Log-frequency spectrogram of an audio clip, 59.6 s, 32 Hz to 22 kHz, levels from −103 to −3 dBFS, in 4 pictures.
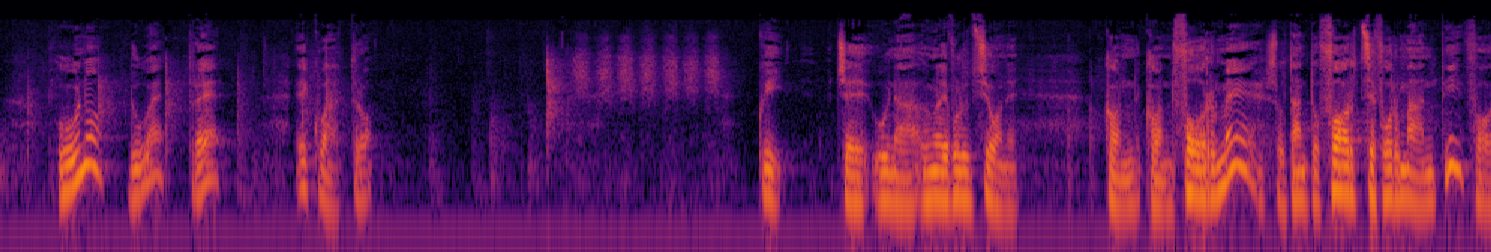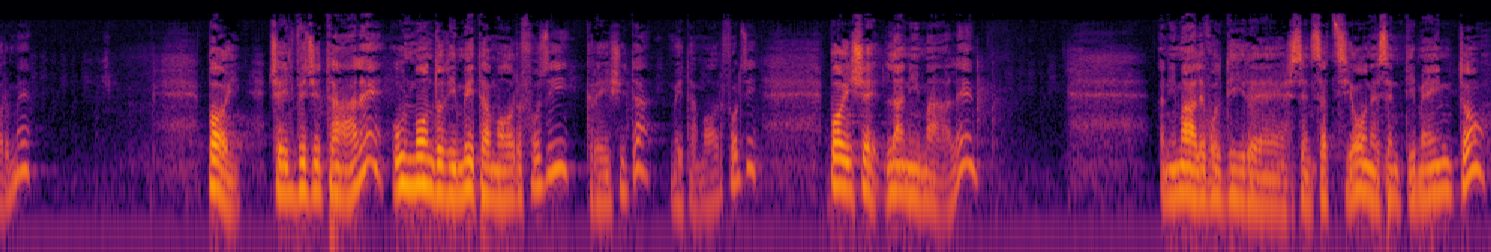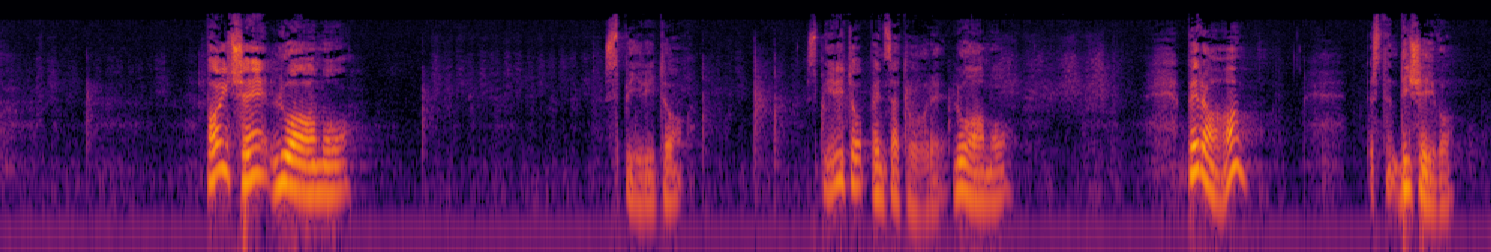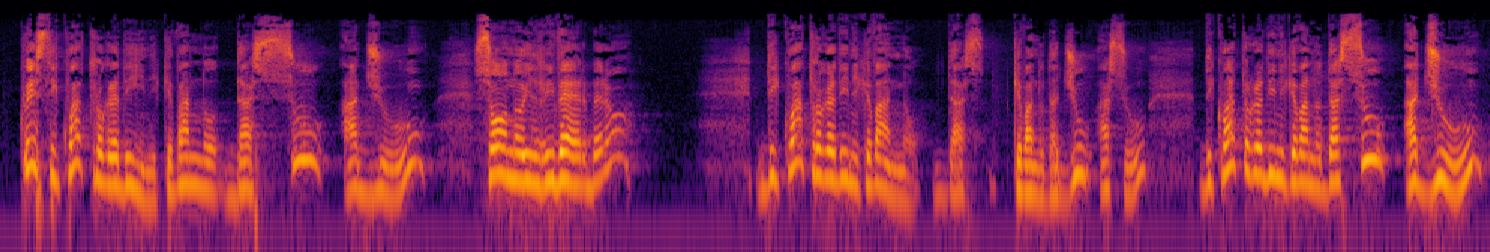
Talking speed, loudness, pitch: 80 wpm, -30 LUFS, 165 Hz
